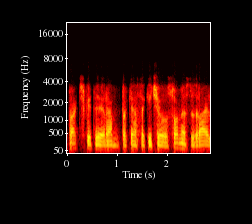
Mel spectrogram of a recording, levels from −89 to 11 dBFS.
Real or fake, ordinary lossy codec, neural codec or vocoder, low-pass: real; Opus, 32 kbps; none; 7.2 kHz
